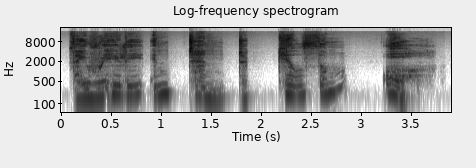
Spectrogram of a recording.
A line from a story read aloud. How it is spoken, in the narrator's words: Thera whispered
